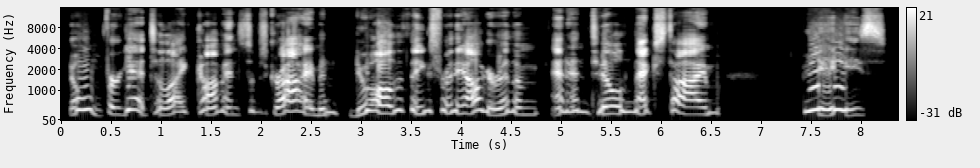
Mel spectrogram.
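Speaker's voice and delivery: high, loud sign-off pitch; YouTube outro. Acted. Vlogger closes the video asking viewers to subscribe, loud and upbeat. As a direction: hype up the subscribe plea.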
